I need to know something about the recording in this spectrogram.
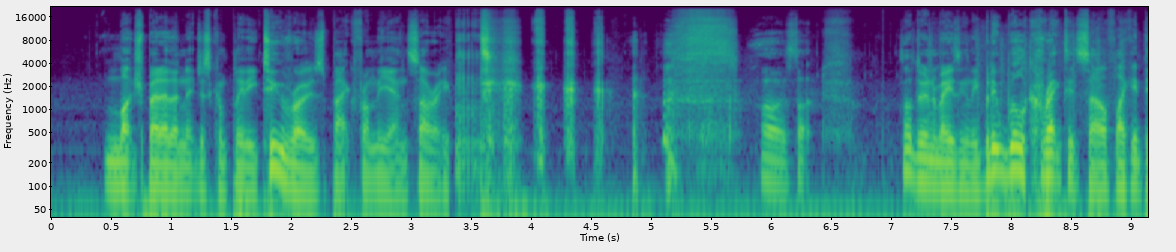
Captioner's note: laugh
